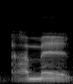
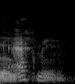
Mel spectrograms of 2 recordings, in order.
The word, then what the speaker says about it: Ahmed: I would have said Ahmed, but that's clearly the wrong pronunciation. Right. Okay, It's like Ahmed.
